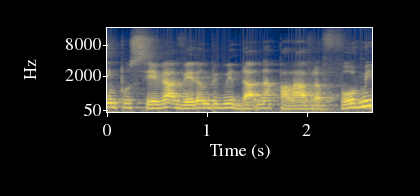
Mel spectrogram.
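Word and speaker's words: fôrma: não gerar ambiguidade mas pra palavra forma assim pronunciada de forma fechada eu posso colocar o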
